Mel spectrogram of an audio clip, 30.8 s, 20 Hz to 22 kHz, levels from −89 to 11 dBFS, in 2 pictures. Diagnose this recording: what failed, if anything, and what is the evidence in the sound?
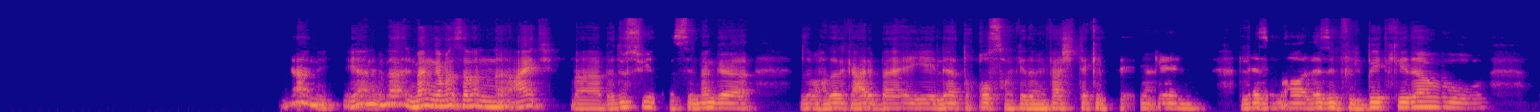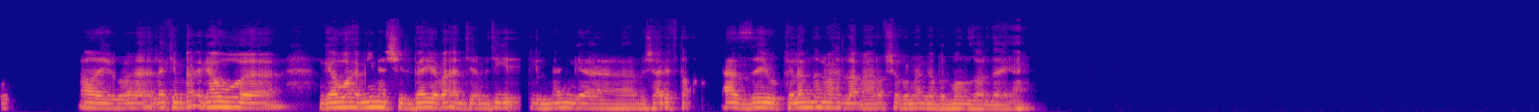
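At the codec or network stage, AAC frame loss with concealment struck the speech twice. From 11.25 to 11.58 s about 0.15 s of audio went missing in scattered gaps, the longest around a tenth of a second; from 20.48 to 20.76 s about 0.19 s was lost. The decoder patched each gap from the last good spectrum, so both spots sound smeared, noisy or phasey.

During stereo-to-mono summation, channel delay (comb filtering) appears from 25.47 to 30.59 s: one channel arrives roughly 0.3 ms late, and summing cancels shared content at evenly spaced frequencies, with the first notch near 1.5 kHz. The speech turns hollow or phasey through that stretch.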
